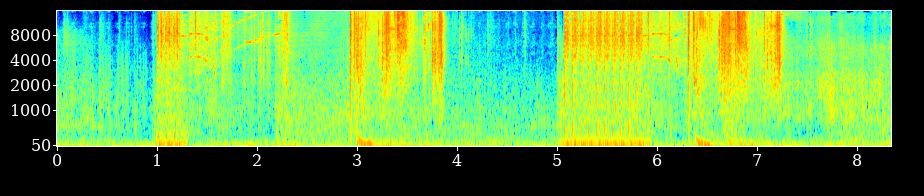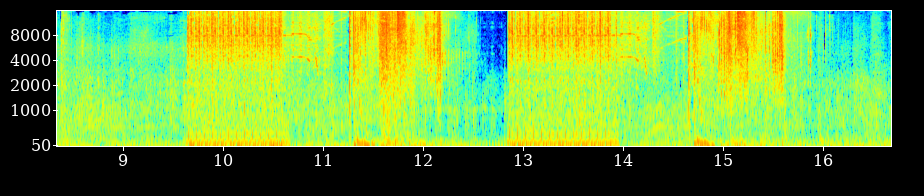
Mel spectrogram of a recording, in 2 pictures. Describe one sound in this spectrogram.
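A futuristic gun fires in loud bursts with a deep boom.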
